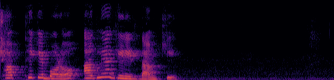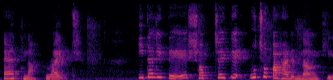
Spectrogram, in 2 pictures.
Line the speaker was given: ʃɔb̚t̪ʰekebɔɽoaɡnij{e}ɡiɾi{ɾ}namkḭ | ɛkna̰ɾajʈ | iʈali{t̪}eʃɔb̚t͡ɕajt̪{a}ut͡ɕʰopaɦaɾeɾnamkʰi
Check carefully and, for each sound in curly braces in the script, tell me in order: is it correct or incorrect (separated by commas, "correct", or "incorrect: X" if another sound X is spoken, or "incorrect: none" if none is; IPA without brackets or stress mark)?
incorrect: a, correct, correct, incorrect: e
